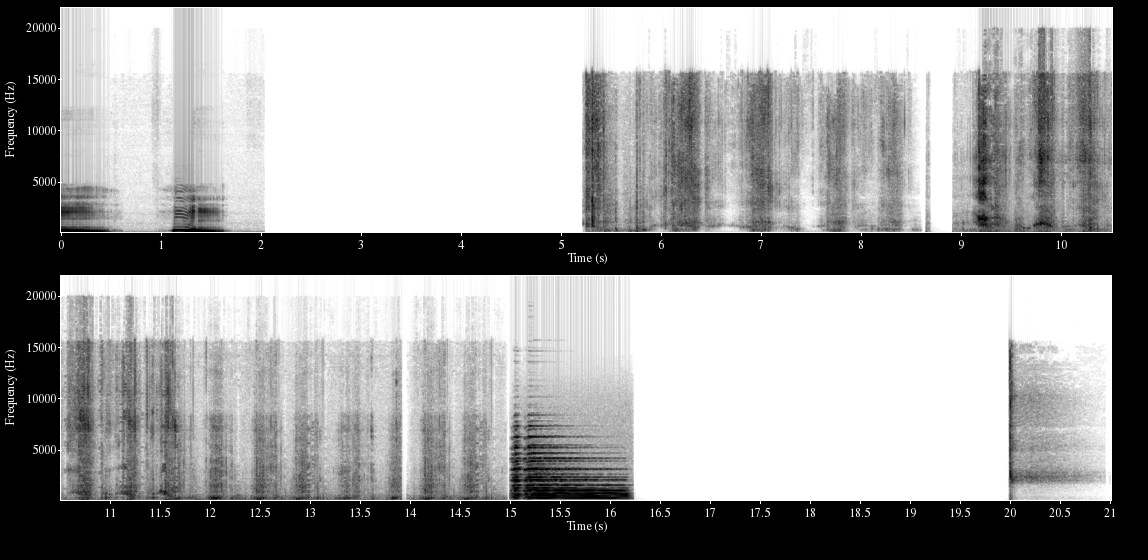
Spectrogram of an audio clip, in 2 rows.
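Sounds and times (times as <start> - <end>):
rapid crunching: 5.2 - 15.0.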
